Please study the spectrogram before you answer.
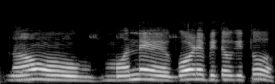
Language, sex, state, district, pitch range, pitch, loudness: Kannada, female, Karnataka, Shimoga, 200-225 Hz, 210 Hz, -15 LUFS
